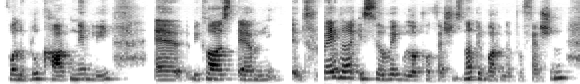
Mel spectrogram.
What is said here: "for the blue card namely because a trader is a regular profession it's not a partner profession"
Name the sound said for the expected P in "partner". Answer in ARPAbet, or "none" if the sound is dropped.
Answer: B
